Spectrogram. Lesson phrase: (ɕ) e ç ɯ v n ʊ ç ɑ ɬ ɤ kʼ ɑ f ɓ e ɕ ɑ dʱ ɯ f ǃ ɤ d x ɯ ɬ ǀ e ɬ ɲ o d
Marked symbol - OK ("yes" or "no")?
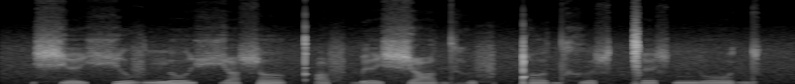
yes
